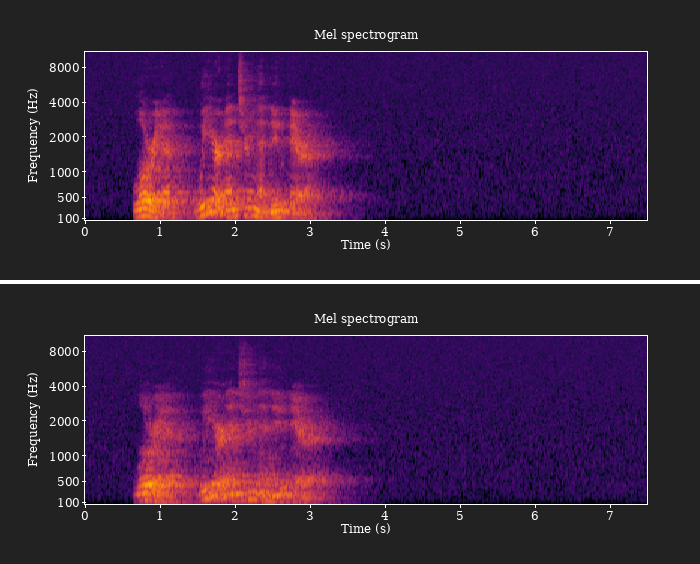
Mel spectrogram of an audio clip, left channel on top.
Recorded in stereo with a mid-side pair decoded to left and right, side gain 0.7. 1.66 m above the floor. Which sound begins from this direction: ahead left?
A man speaking, at 0.7 s.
